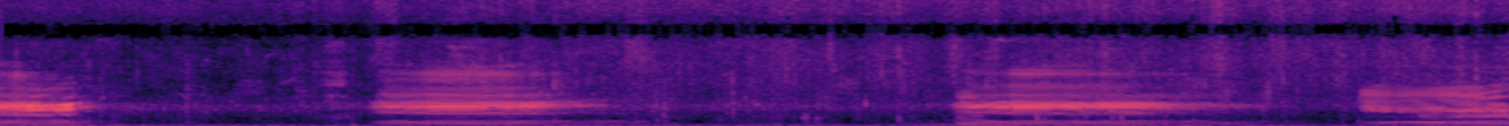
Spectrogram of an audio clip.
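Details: Dozens of tame cows running in green grass rice fields on a cattle farm; several drawn-out, wavering moos with rich harmonics, about four calls spread across the stretch, over a steady low rumble of background noise.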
